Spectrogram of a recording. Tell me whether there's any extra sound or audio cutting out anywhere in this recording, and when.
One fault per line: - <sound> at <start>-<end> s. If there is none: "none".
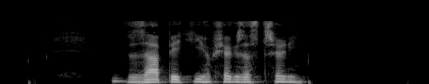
none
